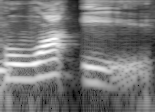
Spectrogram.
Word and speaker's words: Kauai: To Kauai. – To Hawaii. – Kauai.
